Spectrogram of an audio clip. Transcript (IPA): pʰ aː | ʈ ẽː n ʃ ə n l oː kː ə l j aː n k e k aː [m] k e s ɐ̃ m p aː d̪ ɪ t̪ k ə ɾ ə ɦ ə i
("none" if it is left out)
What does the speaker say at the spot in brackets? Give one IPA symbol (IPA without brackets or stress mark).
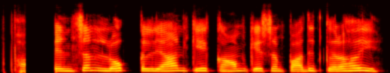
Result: m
